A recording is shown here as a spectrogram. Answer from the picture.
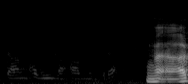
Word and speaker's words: Shambhavi Mahamudra: I don't know if how do I pronounce that? Yeah, you did it right. Shambhavi Mahamudra.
